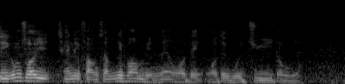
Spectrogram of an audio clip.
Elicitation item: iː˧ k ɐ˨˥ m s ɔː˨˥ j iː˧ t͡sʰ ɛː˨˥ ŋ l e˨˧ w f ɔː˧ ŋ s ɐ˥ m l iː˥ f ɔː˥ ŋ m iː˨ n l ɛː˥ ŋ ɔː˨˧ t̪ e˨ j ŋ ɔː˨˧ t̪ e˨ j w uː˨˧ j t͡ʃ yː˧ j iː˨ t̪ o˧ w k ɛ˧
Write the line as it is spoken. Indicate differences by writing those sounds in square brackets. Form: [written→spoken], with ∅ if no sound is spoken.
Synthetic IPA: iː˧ k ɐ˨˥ m s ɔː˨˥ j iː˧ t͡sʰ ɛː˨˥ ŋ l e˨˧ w f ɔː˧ ŋ s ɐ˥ m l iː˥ f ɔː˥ ŋ m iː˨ n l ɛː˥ ŋ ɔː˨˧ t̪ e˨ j ŋ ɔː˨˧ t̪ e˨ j w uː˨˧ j t͡ʃ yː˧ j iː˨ t̪ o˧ w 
